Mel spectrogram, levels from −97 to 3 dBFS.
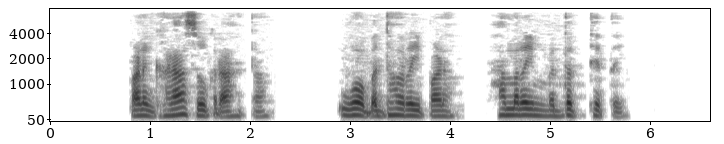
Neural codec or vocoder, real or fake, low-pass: none; real; 7.2 kHz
